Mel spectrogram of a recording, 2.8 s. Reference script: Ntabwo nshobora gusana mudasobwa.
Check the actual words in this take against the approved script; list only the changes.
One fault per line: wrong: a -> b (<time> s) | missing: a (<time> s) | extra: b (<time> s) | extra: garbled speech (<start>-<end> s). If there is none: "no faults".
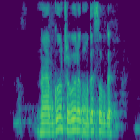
missing: gusana (1.6 s)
